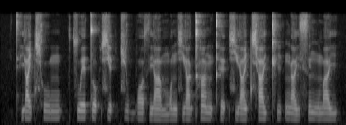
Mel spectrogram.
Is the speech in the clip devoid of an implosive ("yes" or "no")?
yes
